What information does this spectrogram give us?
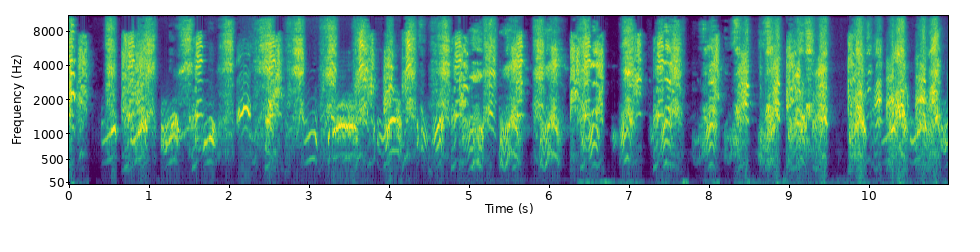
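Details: Black-crowned night herons, called bakchu locally and seen at fish ponds and wetlands, keep up rapid, grating squawks, many birds at once, in a rough, continuous stream.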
